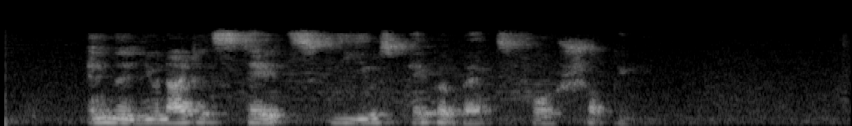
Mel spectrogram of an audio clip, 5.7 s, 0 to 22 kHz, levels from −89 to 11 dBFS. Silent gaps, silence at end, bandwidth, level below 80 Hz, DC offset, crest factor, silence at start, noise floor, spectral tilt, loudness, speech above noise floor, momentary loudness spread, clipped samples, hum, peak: none; 1.5 s; 8.4 kHz; -70 dBFS; under 0.1%; 22 dB; 0.6 s; -65 dBFS; -4 dB/octave; -31 LUFS; 34 dB; 13 LU; under 0.1%; none; -10 dBFS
